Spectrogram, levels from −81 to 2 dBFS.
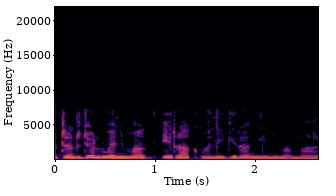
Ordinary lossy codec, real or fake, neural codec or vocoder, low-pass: none; real; none; 7.2 kHz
